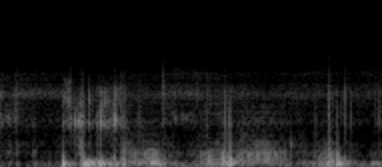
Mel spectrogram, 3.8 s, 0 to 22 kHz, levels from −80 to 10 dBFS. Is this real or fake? fake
